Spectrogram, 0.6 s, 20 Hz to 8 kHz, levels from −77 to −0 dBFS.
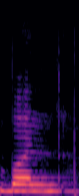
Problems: constant background noise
